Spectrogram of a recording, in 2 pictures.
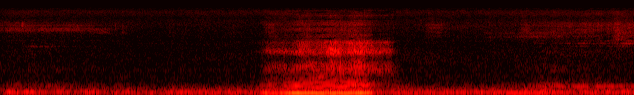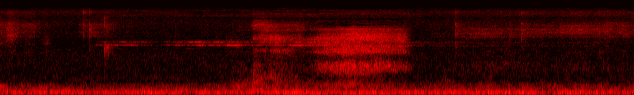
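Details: A sleeping dog's low, steady rumbling breaths with two louder, snorting snores over a constant low hum; dog snoring.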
